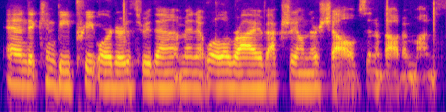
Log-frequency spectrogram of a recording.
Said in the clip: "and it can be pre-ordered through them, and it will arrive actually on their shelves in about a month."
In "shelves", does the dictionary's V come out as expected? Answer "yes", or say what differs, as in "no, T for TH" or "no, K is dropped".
yes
